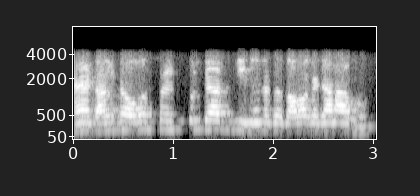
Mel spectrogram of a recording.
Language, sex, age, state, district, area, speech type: Bengali, male, 18-30, West Bengal, Paschim Medinipur, rural, conversation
